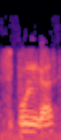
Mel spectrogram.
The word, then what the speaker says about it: espoulgas: Se escribe espoulgas, aunque se pronuncia espulgas.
